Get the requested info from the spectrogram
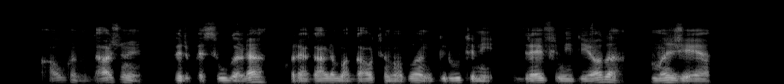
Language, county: Lithuanian, Marijampolė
